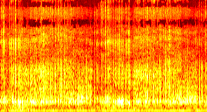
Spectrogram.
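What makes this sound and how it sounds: Fingertips and nails scratch across a flat black rubber or vinyl mat with a textured noodle surface. The result is a steady, soft, continuous scratchy rustle, centered in the low-mids with a faint low hum underneath, staying at an even level for about four seconds.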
